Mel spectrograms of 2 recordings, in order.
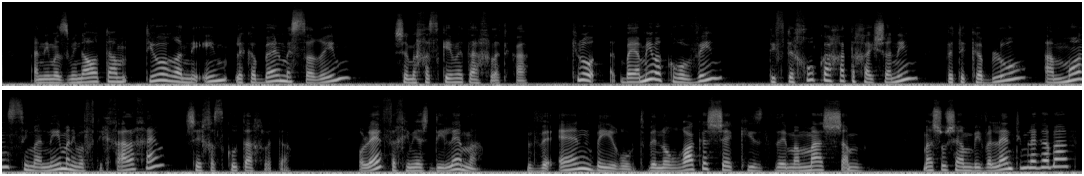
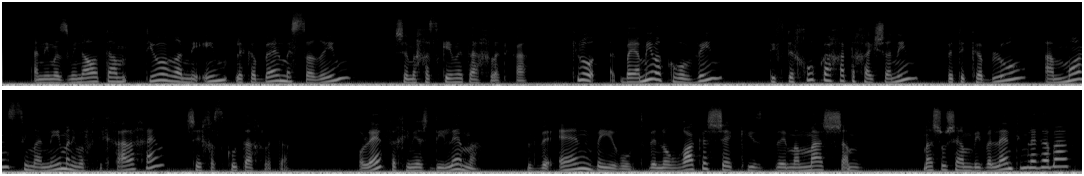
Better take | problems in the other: first | low rumble; loud; throughout; 9 dB below the speech; faint in the first

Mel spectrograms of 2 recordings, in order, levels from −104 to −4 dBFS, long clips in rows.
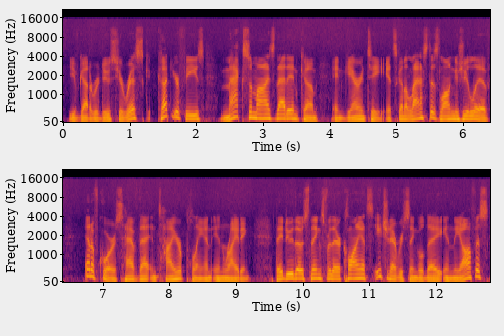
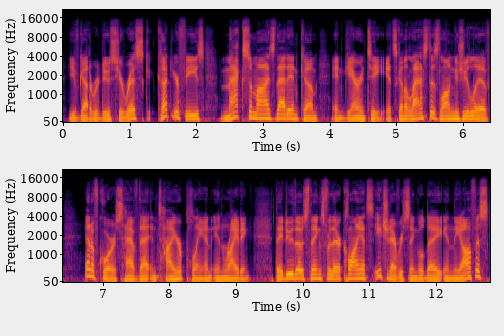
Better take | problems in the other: second | hiss; faint; throughout; 25 dB below the speech

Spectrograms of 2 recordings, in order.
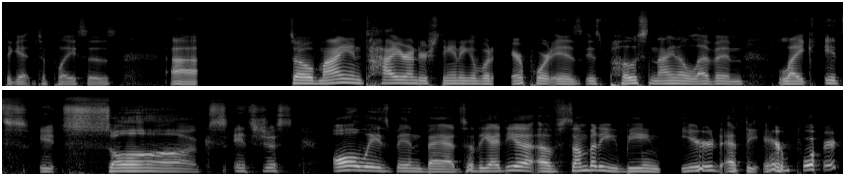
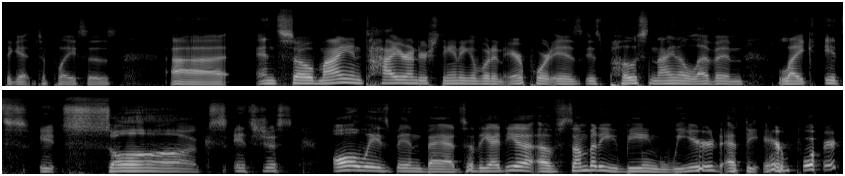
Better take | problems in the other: second | audio cutting out; at 2 s for 1 s, at 5 s and at 15 s

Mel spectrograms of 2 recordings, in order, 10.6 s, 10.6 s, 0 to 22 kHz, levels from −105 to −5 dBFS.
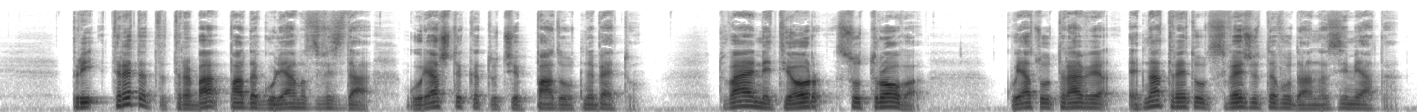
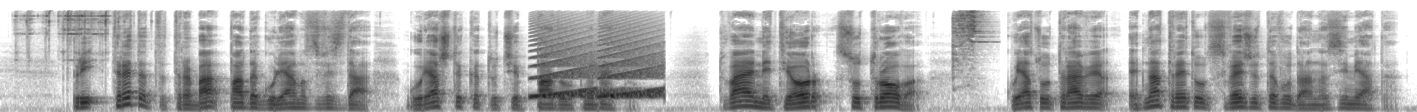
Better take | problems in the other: first | jangling keys; noticeable; at the start; peak 6 dB below the speech // siren; loud; from 4 to 5 s; peak 4 dB above the speech // clattering dishes; noticeable; at 7 s; peak 4 dB below the speech

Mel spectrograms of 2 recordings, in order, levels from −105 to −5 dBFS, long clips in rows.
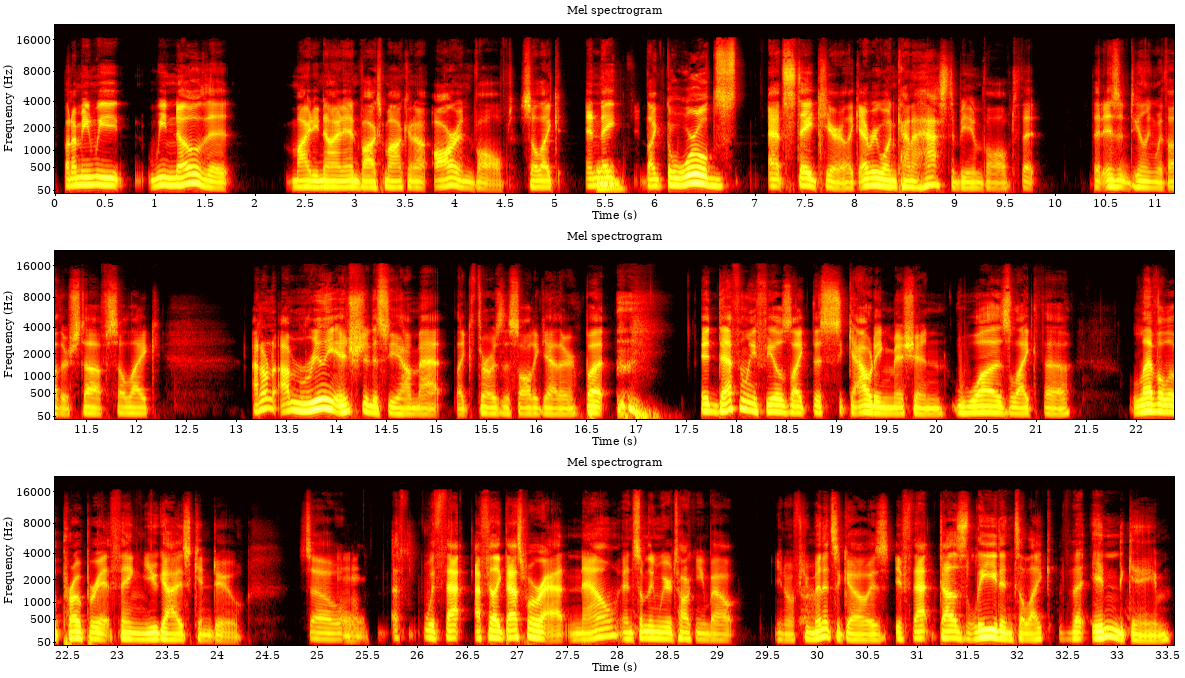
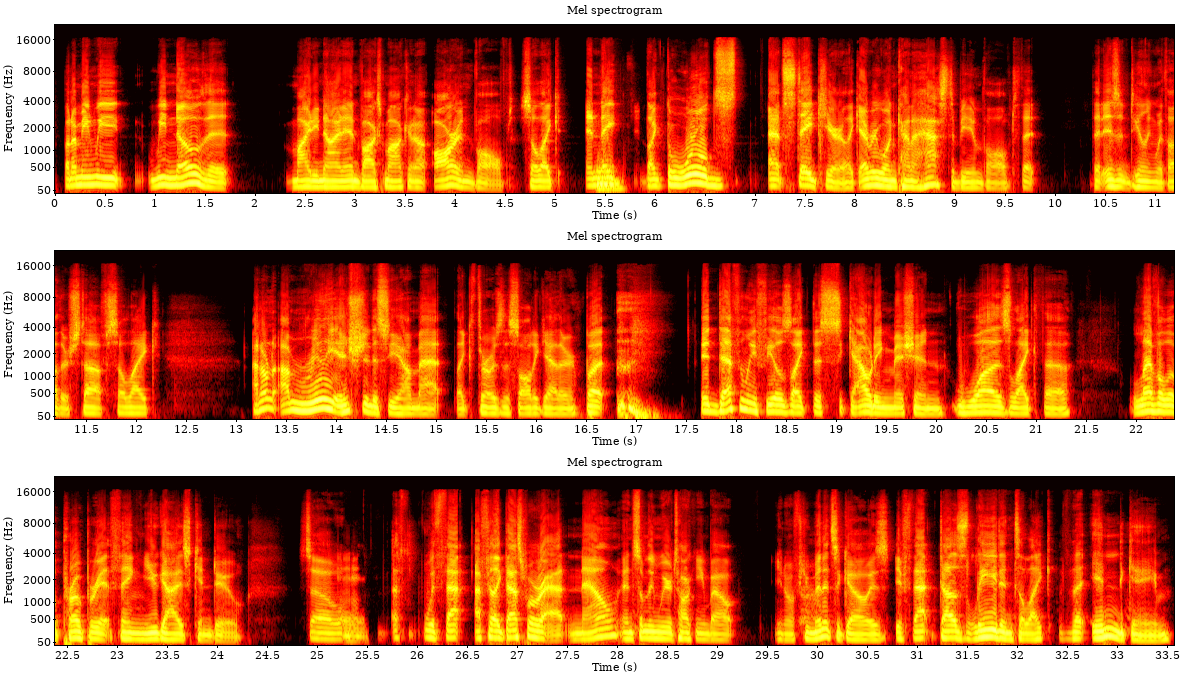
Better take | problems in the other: first | distortion; slight; 10 dB below the speech

